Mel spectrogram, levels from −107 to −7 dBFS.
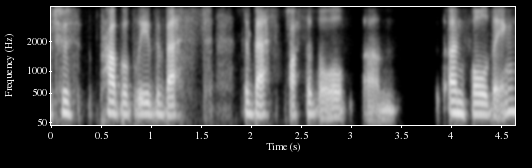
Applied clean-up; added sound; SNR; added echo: neural mask model Resemble Enhance denoiser.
